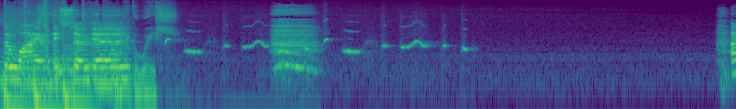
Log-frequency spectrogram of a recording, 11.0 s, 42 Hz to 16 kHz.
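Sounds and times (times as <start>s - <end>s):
whistled tune: 1.9s - 4.1s, 4.8s - 7.2s.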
